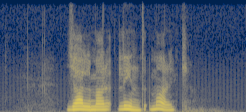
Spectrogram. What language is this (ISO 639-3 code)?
swe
